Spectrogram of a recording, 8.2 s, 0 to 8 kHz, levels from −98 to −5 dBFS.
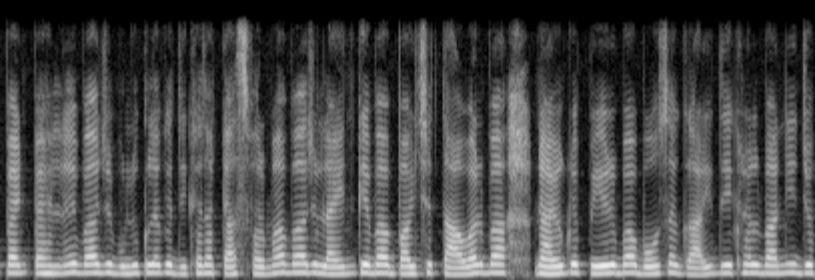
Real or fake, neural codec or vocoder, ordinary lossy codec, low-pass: real; none; none; 7.2 kHz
